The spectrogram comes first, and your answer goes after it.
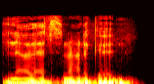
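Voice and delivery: normal talking voice

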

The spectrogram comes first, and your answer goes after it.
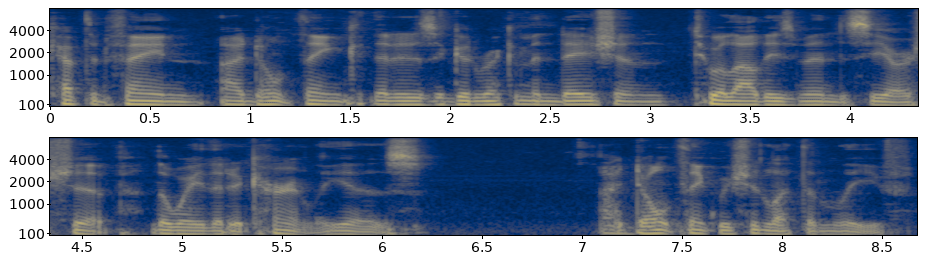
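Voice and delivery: whispering. Playing Ark, telling Captain Fane privately not to let the men leave: whispering into someone's ear. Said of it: "Can Ark whisper something into Fane's ear?".

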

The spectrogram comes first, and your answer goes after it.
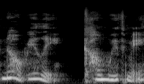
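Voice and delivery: extremely creepy, insistent, coaxing tone. Retelling how a stranger insisted she follow him: imitating a creepy invitation. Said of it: "in the creepiest way possible".

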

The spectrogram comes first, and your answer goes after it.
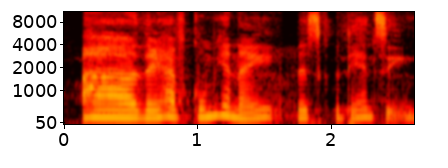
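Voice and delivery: ordinary talk, nothing marked

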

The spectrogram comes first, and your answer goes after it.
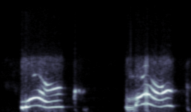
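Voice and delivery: very high, tiny little puppet voice. Retelling a man calling his name through a puppet, in a little Arthur puppet voice. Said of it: "I heard this little voice behind me".

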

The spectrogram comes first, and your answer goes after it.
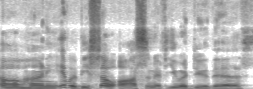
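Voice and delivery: very low, soft, honey-sweet, sugary tone. Addressing parents, mimicking how they coax their child, in a low, sweet voice. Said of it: "speak to your child in that low, sweet voice".

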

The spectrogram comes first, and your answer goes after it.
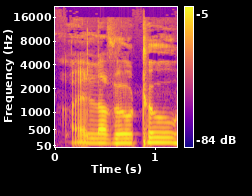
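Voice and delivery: slow, put-on talking dog voice. Retelling how a woman answered herself as her dog: imitating a dog voice. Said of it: "with a dog voice".

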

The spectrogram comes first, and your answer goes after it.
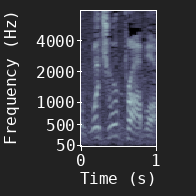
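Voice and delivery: ordinary talk, nothing marked

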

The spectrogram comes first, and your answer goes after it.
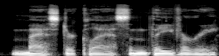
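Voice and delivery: leaned-in, hushed half-whisper. Leaning over to Juliet during a game scene: half-whispering in character. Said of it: "I just lean over to Juliet and I whisper".

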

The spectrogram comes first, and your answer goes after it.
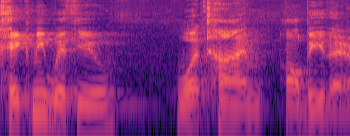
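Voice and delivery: ordinary talk

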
